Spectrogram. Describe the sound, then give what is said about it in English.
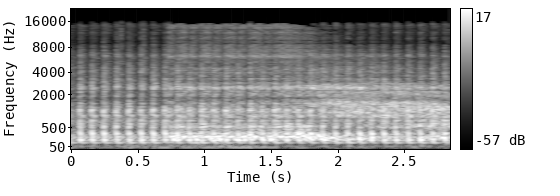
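AK-47 rifle fire in a video game: rapid automatic shots, at first a quick run of distinct cracks, then denser, continuous fire. “Might have to get a little AK-47 sound bar in there. You get me? There we go!”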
